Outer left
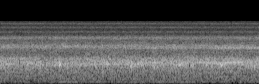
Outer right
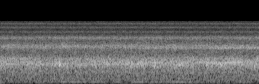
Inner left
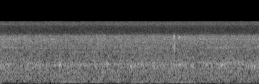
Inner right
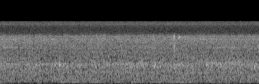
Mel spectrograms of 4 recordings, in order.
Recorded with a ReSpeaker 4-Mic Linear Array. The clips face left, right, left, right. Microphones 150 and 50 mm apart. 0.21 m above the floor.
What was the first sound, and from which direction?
Only background noise.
